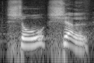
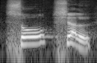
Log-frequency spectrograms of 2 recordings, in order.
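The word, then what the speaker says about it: social: सकता है अब देखो यदि सी के आगे आई ए हो तो सी का उच्चारण श होता है क्या होता है श होता है क्या लिखा हमने सोशल सोशल सोशल तो यहां पे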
